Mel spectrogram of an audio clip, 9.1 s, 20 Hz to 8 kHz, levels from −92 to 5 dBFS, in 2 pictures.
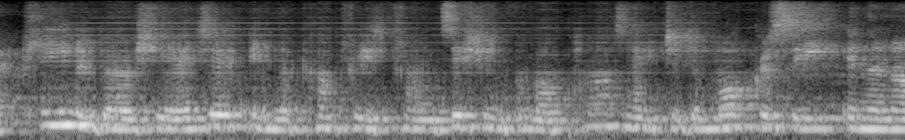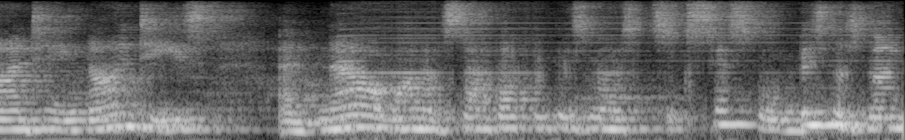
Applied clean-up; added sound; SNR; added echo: neural separator model SepFormer DNS4.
